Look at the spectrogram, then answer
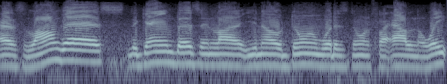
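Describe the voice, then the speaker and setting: A man's medium-pitched voice at a very slow pace with hardly any pauses and fairly even intonation, with audible room echo and noticeable background noise. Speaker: gaming streamer. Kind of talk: live gameplay stream chat.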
